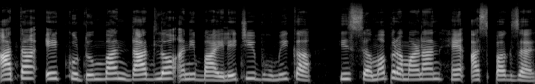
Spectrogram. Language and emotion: Goan Konkani, neutral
